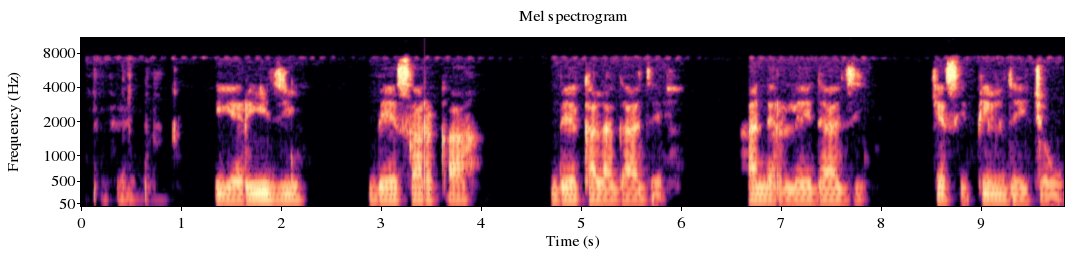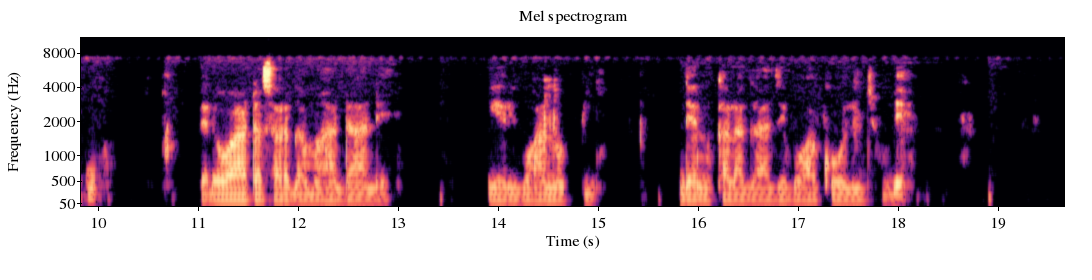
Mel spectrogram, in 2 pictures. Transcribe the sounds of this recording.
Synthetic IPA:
jeɾiːd͡ʒi | bɛsaɾkʰa | bɛkalaɡaːd͡ʒɛ | handɛɾlɛjdaːd͡ʒi | kesipild͡ʒɛjt͡ʃoŋɡu | ɓɛɗɔwatasaɾɡamaɦadaːndɛ | jeɾibɔhanopːi | ndɛnkalaɡaːd͡ʒɛbɔhakʰoːlid͡ʒuːɗɛ

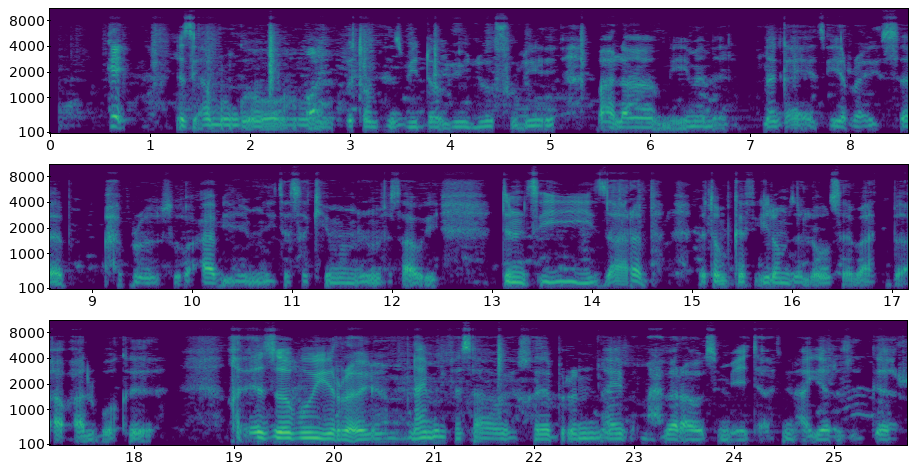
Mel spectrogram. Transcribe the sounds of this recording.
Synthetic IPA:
ʔɨziʔamo̞ŋɡo | ʔɨt̪ʰo̞mhɨzbid̪ɐwʔilufɨlubahlamjɛ̰mɐmɐl | mɐɡajɛt͡sʼijɪrajusɐβ | ħɨβɾutʰuʕaβimɪt̪ʰɐsɐkʰːimummɐfɨsa̰wid̪̥ɨmt͡sʼijɪza̰ɾɐβʔɨt̪ʰo̞mkʰɐfʔilo̞mzɐlːɐ̰wusɐ̰βa̰t̪̚bɨʔakʼa̰lbo̞̰kʰɨ | kʰɨʔɨzɐβujɪɾːɐʔjomnajmɐnfɐsawixɨbɾɨnːajmaħbɐɾawisɨmʕit̪ʰat̪ʰɨna̰jːɛɾzɨɡɐɾ

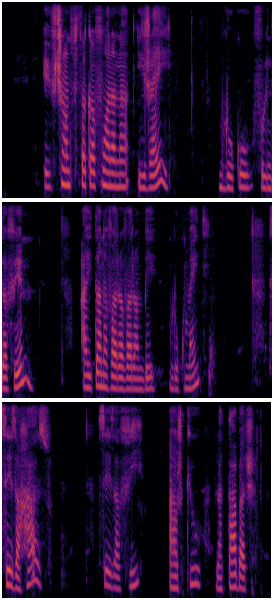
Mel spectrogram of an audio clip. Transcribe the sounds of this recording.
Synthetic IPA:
evi̥ʈ͡ʂanufi̥sakafuananəiɾaj | milukuv̥ulund̪avenuni | aɦit̪anəvaɾavaɾambe | milukumajnt̪i̥ | sezahazu̥ | sezav̥i | aɾikiu | lat̪abaʈ͡ʂə̥

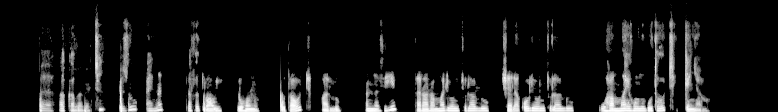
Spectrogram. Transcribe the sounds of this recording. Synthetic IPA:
b̥əakːaβaβjat͡ʃːɪn | b̥ɨzuʔajnət̪ːʰ | əfət̪ʼɾawi | jɛɦo̞nu | b̥o̞̰t̪ʰawo̞t͡ʃː | ʔa̰lːu | ʔɨnːəzːihɪm | t̪ʰəɾaɾamːaliho̞njɪt͡ʃɪlalːu | ʃɛla̰kʼo̞liho̞njɪt͡ʃɪlalːu | wʊɦamːajɛɦo̞nubo̞t̪ʰawo̞t͡ʃːjɪɡ̥ːəɲːa̰lːu

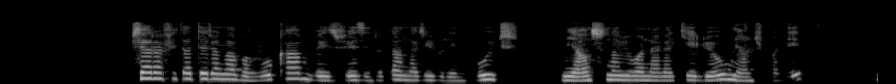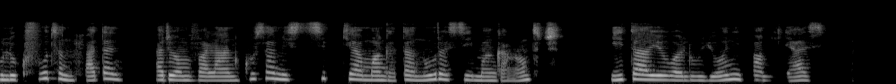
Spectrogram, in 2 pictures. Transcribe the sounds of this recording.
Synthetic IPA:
pjaɾəfit̪at̪eɾanavavokʰamivezivezinɖ͡ʐat̪anaɾiviɾenibuiʈ͡ʂə̥ | miant͡sunawewanalakʰelewmianʈ͡ʂu̥pand̪e | uluku̥fut͡səniv̥at̪ani | aɾewamivalanikusəmisi̥t͡sipi̥kʲəmaŋɡət̪anuɾəsimaŋɡaant̪u̥ʈ͡ʂə̥ | it̪aewaluionipamiliaz̥i̥

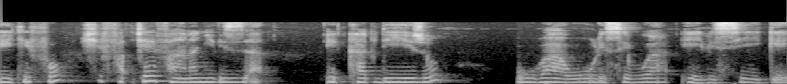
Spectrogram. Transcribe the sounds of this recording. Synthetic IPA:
ecifo | ceːfaːnaɲiɾiza̰ | ekʰːadːiːzo̞ː | βaːwoːle̞se̞βwae̞βisiːɡḛ

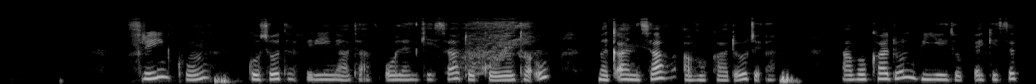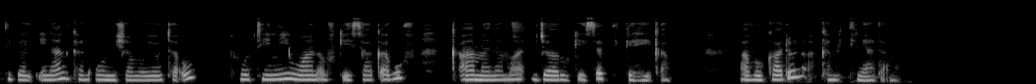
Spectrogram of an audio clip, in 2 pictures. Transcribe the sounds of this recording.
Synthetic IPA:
fɾiːŋkʰunɡ̥ɔsoːt̪ɐfɪɾiːɲaːt̪ʰa̰ːfo̞ːlɐŋkʰe̞ːsːaːt̪ɔkːɔjo̞ːt̪ɐʔu | mɐkʼaːnɪsaːɐvɔkaːd̪o̞ːd͡ʒɛᶑɐ | ʔɐvɔkaːd̪oːnbɪjːɐɪt̪jo̞ːpʼːɪjaːke̞ːsːɐt̪ːɪbɐlʔɪnaːŋkɐno̞ːmɪʃɐmʊjo̞ːt̪ʰɐʔu | puːt̪iːniːwaːnɔ̰fke̞ːsːaːkʼɐbuːfkʼaːmɐnɐmaːʔɪd͡ʒaːɾuːke̞ːsːɐt̪ːɪ̥ɡ̥ɐɦe̞ːkʼɐbɐ̥ | ʔɐvɔkaːd̪oːnɐkːɐmɪt̪ːɪɲaːt̪ɐmɐ̥

